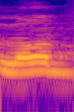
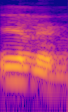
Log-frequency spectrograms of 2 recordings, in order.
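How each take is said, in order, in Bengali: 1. এটা এক সিলেবল হিসেবে বলা হয়, lon। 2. দুটো অক্ষর আলাদা আলাদা করে বলা হয়। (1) "এটাকে লন বলা যাবে না" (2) "এটা ln"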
